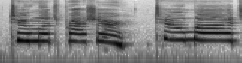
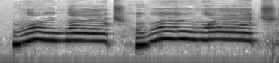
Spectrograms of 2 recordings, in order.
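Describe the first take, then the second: First: Much higher panicked yell; Shaggy yelling. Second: Much higher dog voice, R for T and M; Scooby crying out. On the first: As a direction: cry out as the hose lifts you. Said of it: "Shaggy yelled". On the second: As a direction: howl "Roo Rutch" like a cartoon dog. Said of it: "Scooby cried". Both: Acted.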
